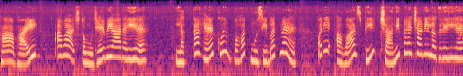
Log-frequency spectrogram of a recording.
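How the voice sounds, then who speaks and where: A cartoonish character voice at a fairly slow pace over clear background noise. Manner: warm, sympathetic.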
